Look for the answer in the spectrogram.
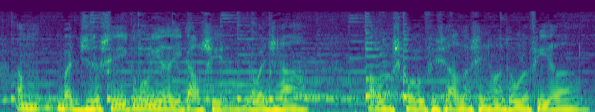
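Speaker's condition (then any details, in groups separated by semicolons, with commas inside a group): Parkinson's disease; Parkinson's disease for about 15 years, progressive, fatal at 79; mild Parkinson's, worsening over time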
